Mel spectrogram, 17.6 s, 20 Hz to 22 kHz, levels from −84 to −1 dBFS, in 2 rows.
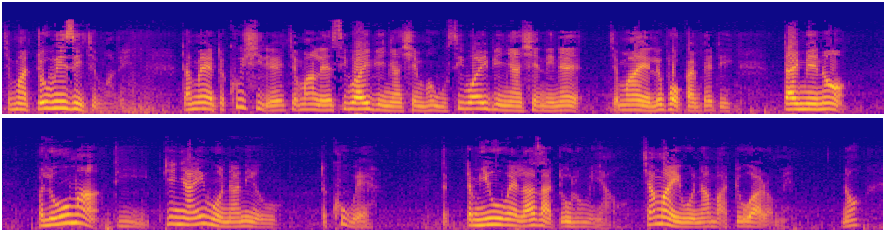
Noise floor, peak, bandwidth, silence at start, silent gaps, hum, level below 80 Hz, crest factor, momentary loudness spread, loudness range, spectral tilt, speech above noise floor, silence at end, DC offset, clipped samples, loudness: -48 dBFS; -2 dBFS; 11.5 kHz; 0 s; none; none; -50 dBFS; 16 dB; 18 LU; 5 LU; -5 dB/octave; 31 dB; 0.25 s; under 0.1%; under 0.1%; -16 LUFS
